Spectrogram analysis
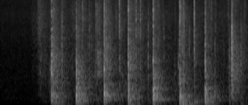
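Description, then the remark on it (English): A woman knocks hard on a door that was never locked, about eight loud thumps in a steady, insistent rhythm, with no voices. “She knocked loudly on Paul's door, which was never locked.”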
